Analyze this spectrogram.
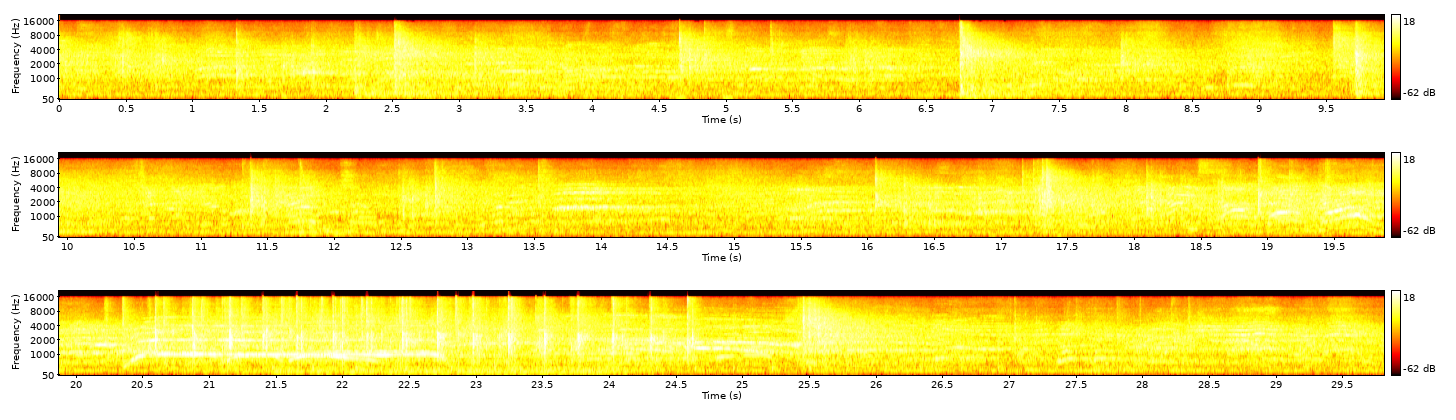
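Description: A crowd murmurs and cheers in a large echoing rink.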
